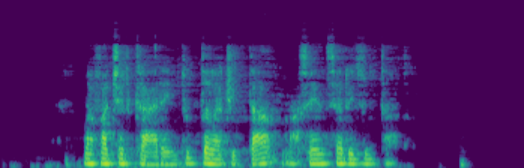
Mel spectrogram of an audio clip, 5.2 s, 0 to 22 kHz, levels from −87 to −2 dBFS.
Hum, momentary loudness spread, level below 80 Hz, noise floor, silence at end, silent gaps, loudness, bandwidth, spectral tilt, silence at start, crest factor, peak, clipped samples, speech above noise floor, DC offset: none; 10 LU; -48 dBFS; -52 dBFS; 0.6 s; 4.18-4.37 s, 4.51-4.59 s; -21 LUFS; 7.6 kHz; -6 dB/octave; 0.65 s; 20 dB; -4 dBFS; under 0.1%; 32 dB; under 0.1%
